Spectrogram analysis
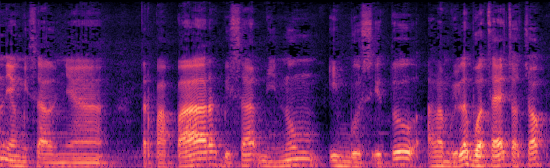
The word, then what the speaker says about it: IMBOOST: Jadi tulisannya itu IMBOOST gitu ya, Imbus atau bacanya Imbus ya.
